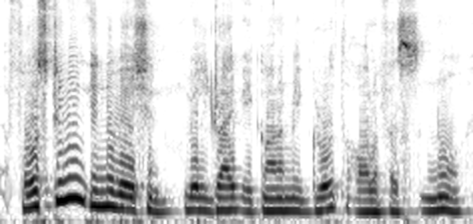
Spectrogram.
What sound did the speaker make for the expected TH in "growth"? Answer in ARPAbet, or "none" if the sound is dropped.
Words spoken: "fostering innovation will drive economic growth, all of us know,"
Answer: T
